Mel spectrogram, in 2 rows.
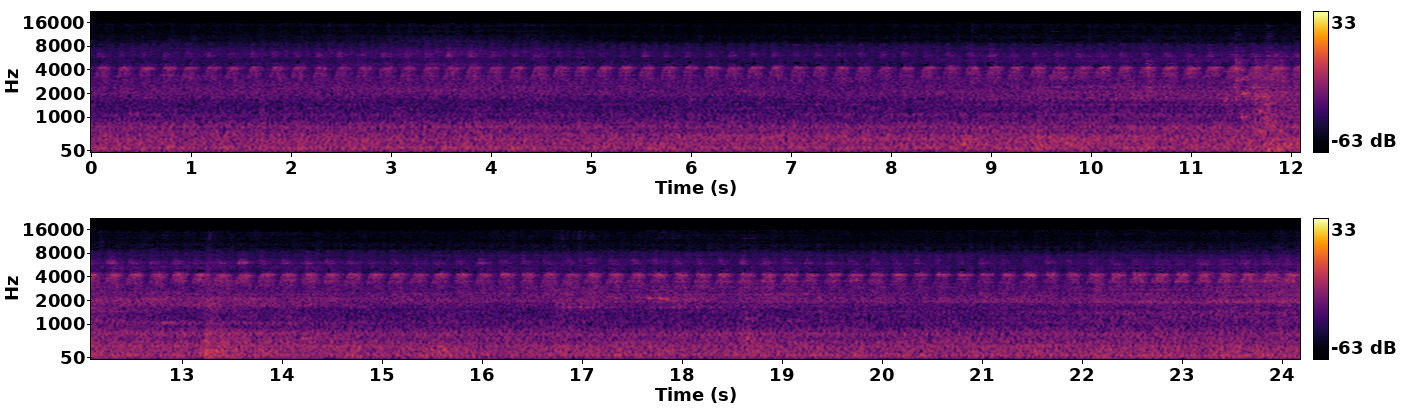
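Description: Train rolling slowly behind an ex-army EMD GP7 diesel locomotive: a steady rumble of the engine and wheels on the rails, with a fast, even high-pitched pulsing over it.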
